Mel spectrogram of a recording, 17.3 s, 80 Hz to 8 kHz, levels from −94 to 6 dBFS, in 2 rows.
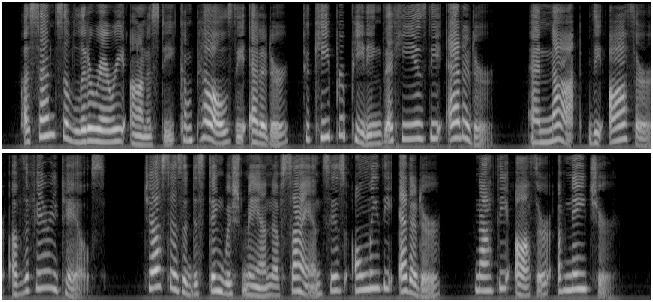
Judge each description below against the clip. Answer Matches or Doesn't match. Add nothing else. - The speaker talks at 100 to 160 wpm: Matches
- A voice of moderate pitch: Doesn't match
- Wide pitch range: Matches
